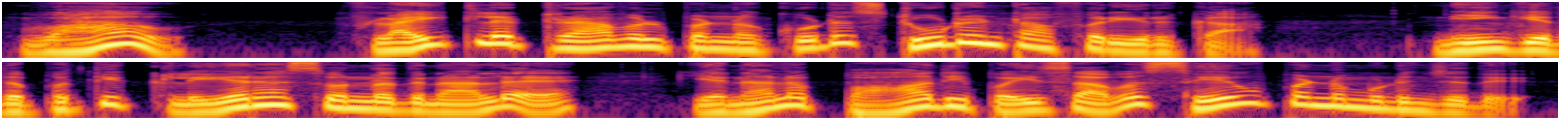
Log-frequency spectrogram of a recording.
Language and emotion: Tamil, surprised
